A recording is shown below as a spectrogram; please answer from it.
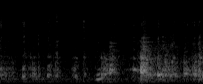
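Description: Wire whisk beating egg yolks and water in a stainless steel bowl over a double boiler: faint, rapid light ticking and scraping of the wires against the bowl, the first stage of a hollandaise.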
